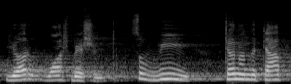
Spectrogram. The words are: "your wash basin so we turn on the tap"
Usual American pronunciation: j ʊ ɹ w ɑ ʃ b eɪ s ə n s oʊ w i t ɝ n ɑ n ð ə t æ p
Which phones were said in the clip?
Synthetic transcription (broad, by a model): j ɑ ɹ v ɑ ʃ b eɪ ʃ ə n s oʊ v i t ɝ n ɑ n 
